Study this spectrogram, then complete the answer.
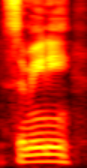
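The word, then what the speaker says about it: Cimini: Rich Samini. Samini.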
